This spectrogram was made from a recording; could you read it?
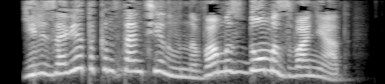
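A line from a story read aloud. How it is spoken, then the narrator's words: Secretary shouting. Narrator (Russian): крикнула секретарша в открытую дверь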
